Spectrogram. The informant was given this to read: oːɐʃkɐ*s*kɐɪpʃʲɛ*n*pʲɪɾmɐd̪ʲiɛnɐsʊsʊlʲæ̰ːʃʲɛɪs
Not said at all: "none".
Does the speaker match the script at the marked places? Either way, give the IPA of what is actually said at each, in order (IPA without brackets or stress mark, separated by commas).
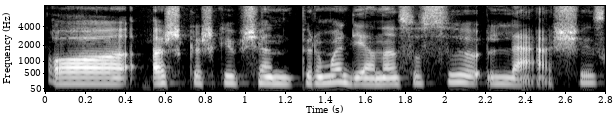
ʃ, n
